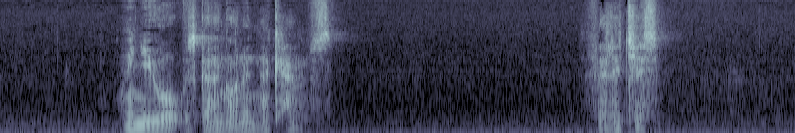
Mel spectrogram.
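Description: A man speaks tensely in short bursts, close by.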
